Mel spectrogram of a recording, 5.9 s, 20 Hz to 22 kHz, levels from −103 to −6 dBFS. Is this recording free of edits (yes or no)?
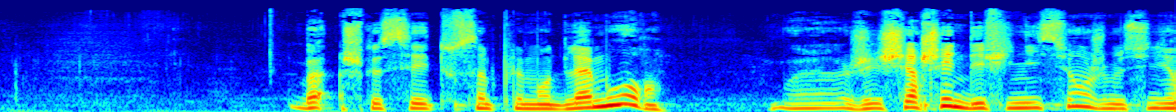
no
